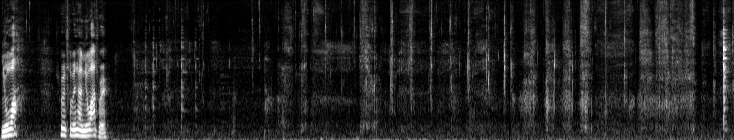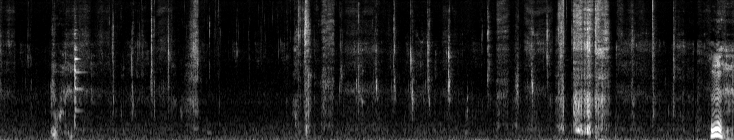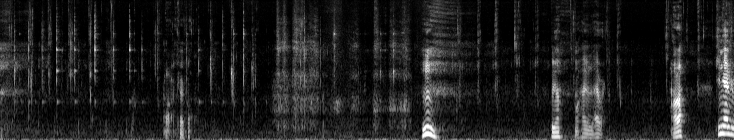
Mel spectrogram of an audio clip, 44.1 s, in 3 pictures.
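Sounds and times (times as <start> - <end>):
chewing and mouth noises: 2.3 - 44.0.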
